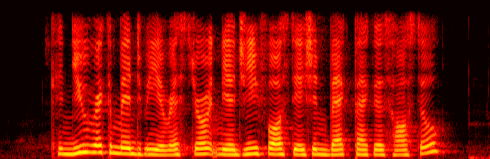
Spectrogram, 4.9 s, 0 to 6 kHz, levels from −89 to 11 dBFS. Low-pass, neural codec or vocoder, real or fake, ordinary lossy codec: 5.4 kHz; vocoder, 44.1 kHz, 128 mel bands every 512 samples, BigVGAN v2; fake; none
